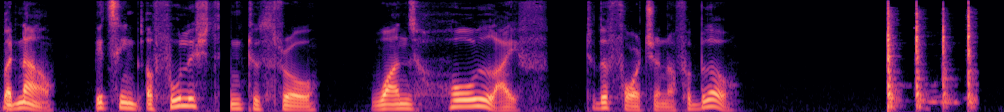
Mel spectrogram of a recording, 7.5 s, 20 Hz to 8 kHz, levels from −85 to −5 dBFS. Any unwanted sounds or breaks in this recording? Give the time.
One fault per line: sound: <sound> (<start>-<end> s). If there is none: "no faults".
sound: dropout (1.6-1.7 s)
sound: tap (6.6-7.3 s)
